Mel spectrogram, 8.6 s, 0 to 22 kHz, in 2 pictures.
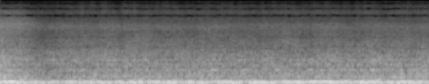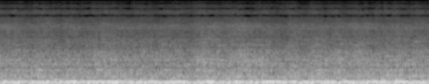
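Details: Rebuilt Chevy 454 big-block, 500 hp, Sniper 2 fuel injection, for a '65 Corvette, run on the dyno: deep, steady low rumble at an even pace with no knocks, ticks or misfires; runs great.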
